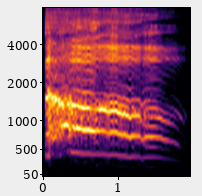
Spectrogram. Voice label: Female Night Elf Death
